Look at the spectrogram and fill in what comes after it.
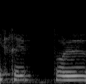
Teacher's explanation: खिफ में खौ को पुर पढ़ना है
